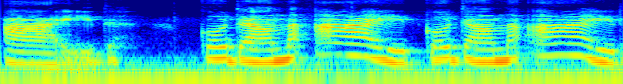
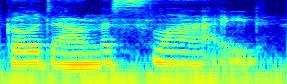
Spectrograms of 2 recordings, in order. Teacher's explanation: for slide that consonant cluster in the beginning sl might be omitted altogether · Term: cluster reduction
